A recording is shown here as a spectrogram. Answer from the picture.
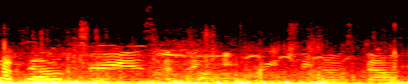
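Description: Horses' hooves clip-clopping at a walk on a dirt trail.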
